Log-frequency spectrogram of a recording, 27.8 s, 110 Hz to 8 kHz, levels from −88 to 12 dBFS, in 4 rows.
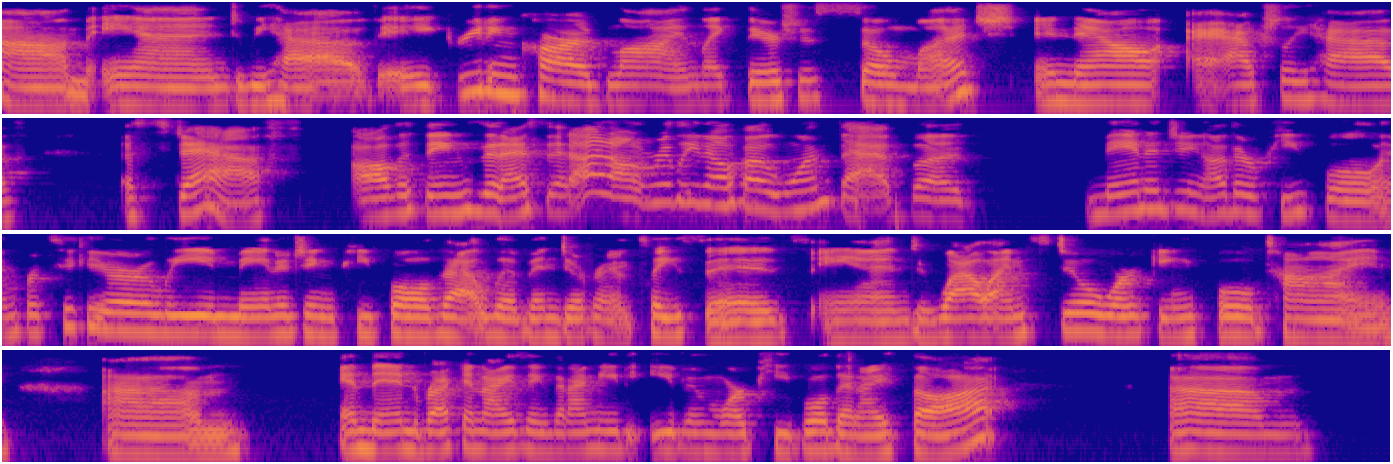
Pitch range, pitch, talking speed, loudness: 160-190 Hz, 170 Hz, 145 wpm, -20 LUFS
